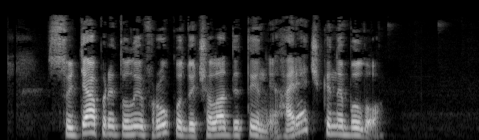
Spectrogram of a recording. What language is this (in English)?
Ukrainian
